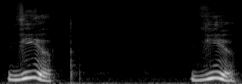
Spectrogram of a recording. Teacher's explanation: the v has a y sound built into it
